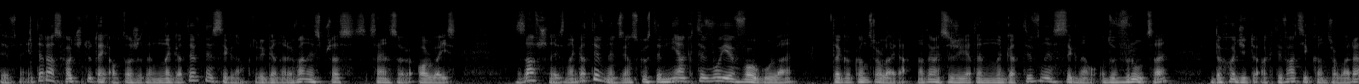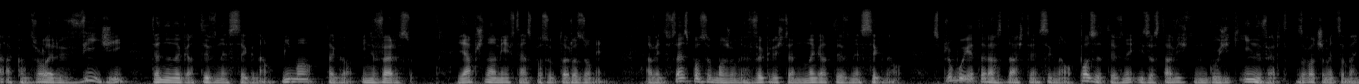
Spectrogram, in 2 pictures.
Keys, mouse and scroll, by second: 23.6 click, 26.8 p.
